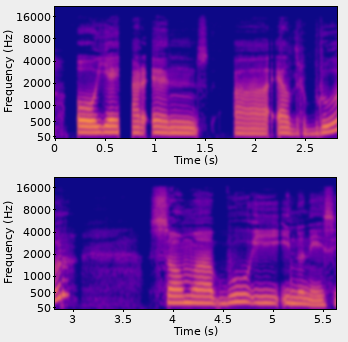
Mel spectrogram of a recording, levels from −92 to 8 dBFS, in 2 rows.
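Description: A digital wireless dropout cuts into this speech clip from 0.64 to 0.78 s, leaving a clean hole of near silence about 140 ms long. The receiver stopped getting enough usable data from the transmitter and, rather than passing on corrupted audio, muted its output with a very quick fade. That is why the gap has sharp edges and no burst of hiss, crackle or static on either side.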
